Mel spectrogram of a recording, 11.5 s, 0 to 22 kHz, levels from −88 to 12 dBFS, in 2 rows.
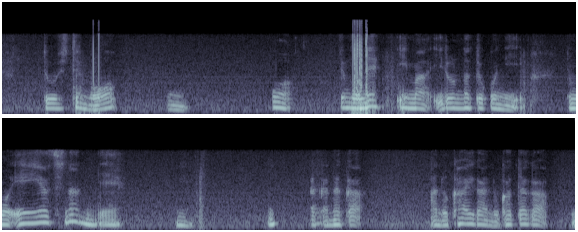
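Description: Gain pumping runs through the whole recording. The room noise sits about 30 dB below the speech, and the gain swings by roughly 10 dB. The likely cause is input gain set far too high, with a fast limiter or compressor clamping down on each loud syllable. That squeezes loud and quiet passages toward the same level and leaves the speech sounding squashed.

Bit errors on an ADPCM link appear in four short stretches: 0.71 to 1.01 s, 3.46 to 4.03 s, 5.17 to 5.34 s and 7.66 to 7.78 s. Flipped bits corrupt the decoded samples and also knock the decoder's step size and predictor out of step, so each hit rings on for a few milliseconds. The result is pops and rough, gritty bursts with brief jumps in level. The last and shortest burst is the densest, at a bit error rate of roughly one to two percent. The earlier ones are around one percent or a little under. The wideband G.722 coding itself sounds clean and full-bandwidth up to about 7 kHz, which fits its full-rate mode.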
